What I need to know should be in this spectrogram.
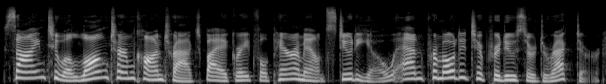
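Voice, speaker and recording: A female audiobook narrator reads scripted nonfiction with a mid-range voice and expressive, varied pitch. Her delivery is measured and articulate, captured in a dry, close studio-like sound. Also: dry recording.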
